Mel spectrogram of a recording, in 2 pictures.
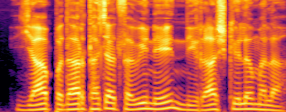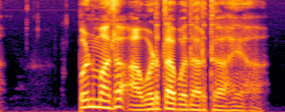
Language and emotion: Marathi, sad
